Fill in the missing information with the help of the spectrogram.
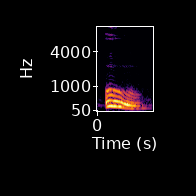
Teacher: if we do an ooh your lips are rounded and your lips are also tense so ooh would be back High T rounded you can take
